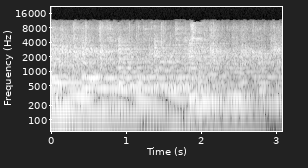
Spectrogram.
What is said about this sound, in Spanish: Vamos, aplauda al rey.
